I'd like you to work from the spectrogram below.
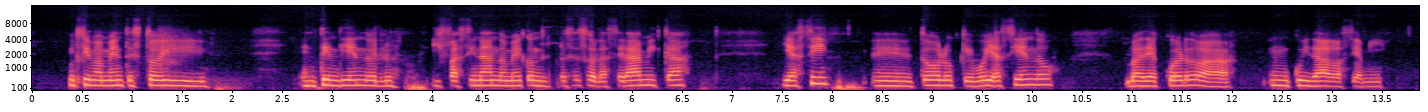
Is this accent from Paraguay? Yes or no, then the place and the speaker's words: no; Cochabamba, Bolivia; soy de Cochabamba, Bolivia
